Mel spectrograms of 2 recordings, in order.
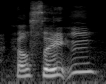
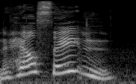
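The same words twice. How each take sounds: First: SATAN rising at the end, as a question; puzzled question. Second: Said in the usual way. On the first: Real, not acted. Woman querying a hate message's sign-off, puzzled question. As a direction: echo it back, lifting SATAN into a question. Questions the line just read.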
